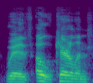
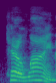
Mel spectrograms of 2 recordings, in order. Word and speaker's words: Caroline: So normally Steve, I think we normally head into a recurring bit with Carolyn. Is it Carolyn or Caroline? Caroline. I knew I was saying it wrong because it sounded too natural to me.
